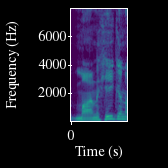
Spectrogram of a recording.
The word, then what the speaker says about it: Monhegan: Am I pronouncing this next one right off the coast of Maine, Monhegan Island? – Yes, that is correct. And lobster traps line unpaved roads. I love that description. It's an art community, and they have a Monhegan Museum of Art and History.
